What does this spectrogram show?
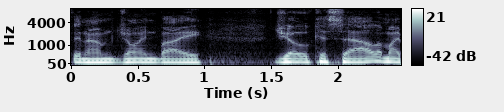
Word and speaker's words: Casal: Tattoos by Keith and I'm joined by Joe Cassel am I pronouncing that right that's correct or do you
